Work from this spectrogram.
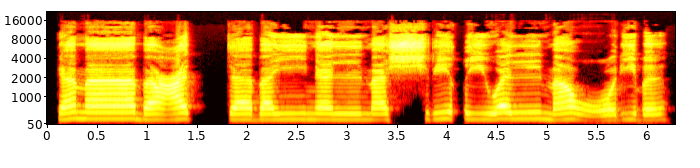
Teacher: वही ना मजहूल इसको करके नहीं पढ़ना। अल मशरिक़ी काफ तफ़ख़ीम निस्बी है और मोटा पढ़ा जाएगा। वल मग़रिब गैन जो है ये भी मोटा पढ़ा जाएगा, और बाकी ऊपर हम कलकला करेंगे।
